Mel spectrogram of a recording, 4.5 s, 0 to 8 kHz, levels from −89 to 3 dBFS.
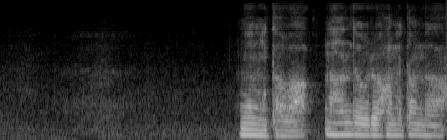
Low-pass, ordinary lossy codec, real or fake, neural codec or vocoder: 7.2 kHz; none; fake; codec, 44.1 kHz, 7.8 kbps, DAC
